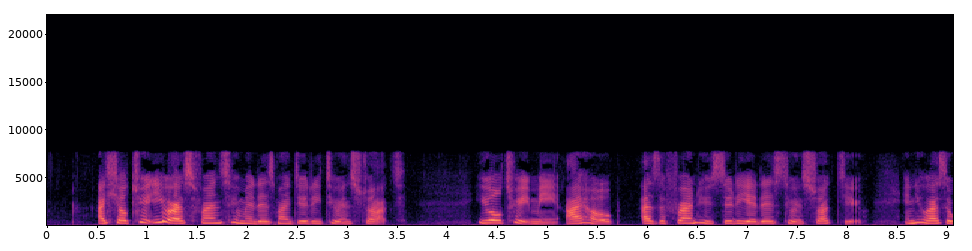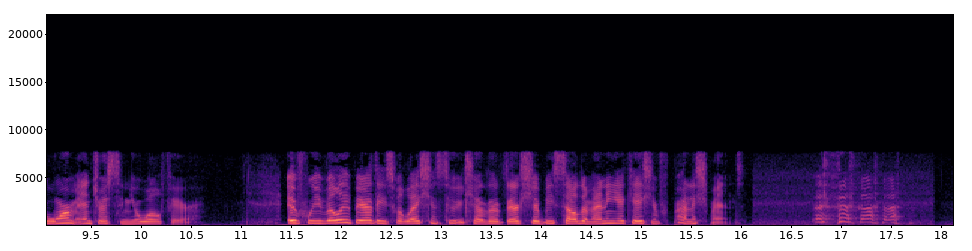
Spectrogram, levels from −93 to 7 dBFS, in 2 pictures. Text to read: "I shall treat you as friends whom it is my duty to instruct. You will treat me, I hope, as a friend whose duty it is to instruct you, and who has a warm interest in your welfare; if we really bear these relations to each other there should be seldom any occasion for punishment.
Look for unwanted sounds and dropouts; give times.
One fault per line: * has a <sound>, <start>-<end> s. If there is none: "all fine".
* has a laugh, 16.7-17.8 s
